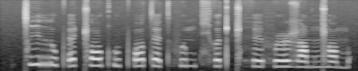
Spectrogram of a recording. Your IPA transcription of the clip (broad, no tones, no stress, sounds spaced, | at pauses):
ǀ i r u pʼ ɛ ǁ ɔ kʷʼ i pʼ ɔ t ɛ t f ɯ m t͡ɕʰ ə t ǁʰ e f ə˞ ʐ ɑ m ŋ͡ǁ ɒ m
